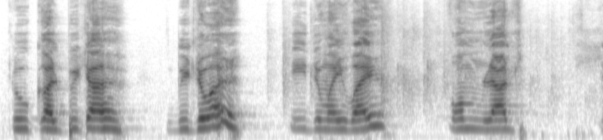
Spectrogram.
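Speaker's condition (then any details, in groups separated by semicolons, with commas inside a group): Cerebral palsy; speech may be hard to understand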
